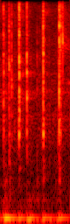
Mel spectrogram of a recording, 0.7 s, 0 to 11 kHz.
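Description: Typing on a computer keyboard while working with I2C tools on a BeagleBone, heard as a quick run of about five light, distinct key clicks, close and fairly quiet, with no talking.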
